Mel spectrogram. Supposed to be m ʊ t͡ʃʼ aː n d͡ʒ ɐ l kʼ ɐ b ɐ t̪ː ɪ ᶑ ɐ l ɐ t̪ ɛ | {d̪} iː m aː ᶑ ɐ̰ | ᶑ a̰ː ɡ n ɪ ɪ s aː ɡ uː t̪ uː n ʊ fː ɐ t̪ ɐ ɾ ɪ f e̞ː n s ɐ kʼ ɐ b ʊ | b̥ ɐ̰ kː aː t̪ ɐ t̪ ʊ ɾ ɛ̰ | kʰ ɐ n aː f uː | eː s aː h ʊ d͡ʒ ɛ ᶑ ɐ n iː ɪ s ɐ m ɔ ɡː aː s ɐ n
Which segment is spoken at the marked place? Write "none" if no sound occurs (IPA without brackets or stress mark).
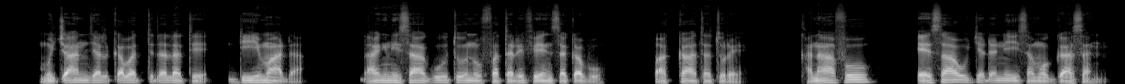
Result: d̪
